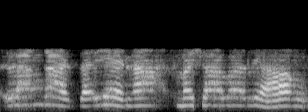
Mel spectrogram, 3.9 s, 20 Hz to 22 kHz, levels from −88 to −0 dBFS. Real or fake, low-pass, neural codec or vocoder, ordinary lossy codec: fake; 3.6 kHz; vocoder, 22.05 kHz, 80 mel bands, HiFi-GAN; none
